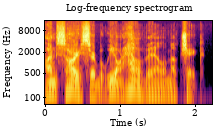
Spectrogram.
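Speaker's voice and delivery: ordinary talk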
